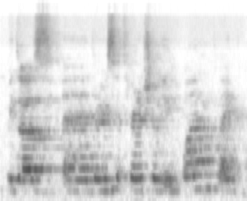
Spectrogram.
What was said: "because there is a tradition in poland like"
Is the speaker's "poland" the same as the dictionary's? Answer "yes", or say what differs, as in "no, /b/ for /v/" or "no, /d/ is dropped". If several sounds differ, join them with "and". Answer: no, /l/ is dropped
